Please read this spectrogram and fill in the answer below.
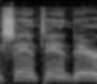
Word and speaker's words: Santander: there thank you I'm looking right at my pronunciation list here Anthony Santander got aboard with a single and and then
